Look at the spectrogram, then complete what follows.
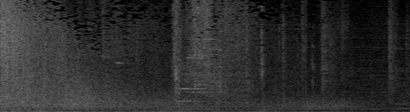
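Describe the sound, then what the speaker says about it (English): A tank cannon fires in War Thunder Ground Forces, a heavy booming blast with a long rumbling tail that slowly fades over several seconds, loud and close, with no talk. "I want to shoot at this guy"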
